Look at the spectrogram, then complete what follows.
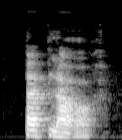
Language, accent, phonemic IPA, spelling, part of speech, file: French, Canada, /pa.plaʁ/, papelard, adjective, LL-Q150 (fra)-papelard.wav
- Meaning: hypocritical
